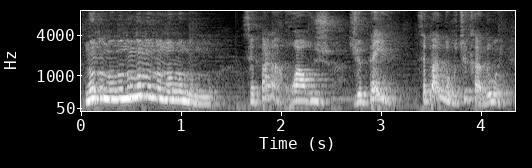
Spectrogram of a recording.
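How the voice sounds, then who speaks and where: A man's voice: high voice, brisk. A man putting on an Ivorian accent to play himself, exasperated and mocking, in an echoey room with faint music. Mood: indignant. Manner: animated, mocking, rhetorical questions.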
